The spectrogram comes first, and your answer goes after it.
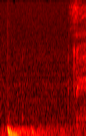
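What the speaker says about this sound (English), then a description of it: "holding my breath in an attempt to hear my heartbeat. Dun." A single low, muffled heartbeat thump from the visual novel Katawa Shoujo, close and soft, fading into a quiet hum.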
